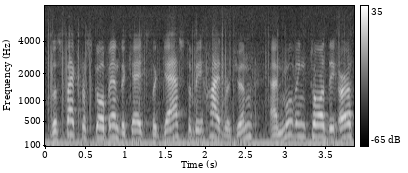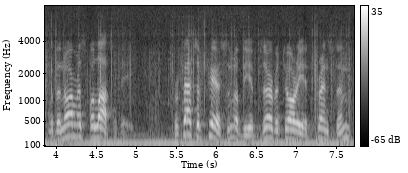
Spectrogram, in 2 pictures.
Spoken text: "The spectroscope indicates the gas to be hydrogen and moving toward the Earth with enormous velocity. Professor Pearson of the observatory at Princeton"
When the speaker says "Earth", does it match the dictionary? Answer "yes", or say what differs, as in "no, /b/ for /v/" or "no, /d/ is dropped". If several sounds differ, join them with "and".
yes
